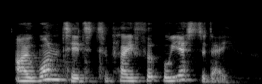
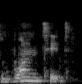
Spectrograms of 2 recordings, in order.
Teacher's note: Want becomes wanted. We add this /ɪd/ sound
